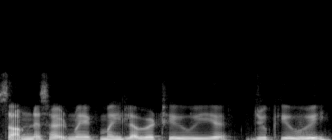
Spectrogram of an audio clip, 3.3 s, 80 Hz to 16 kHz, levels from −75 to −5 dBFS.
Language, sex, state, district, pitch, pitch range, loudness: Hindi, male, Madhya Pradesh, Katni, 110 Hz, 110-115 Hz, -22 LUFS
